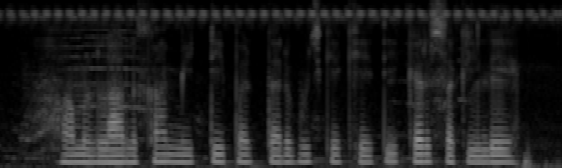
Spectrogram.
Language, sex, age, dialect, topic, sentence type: Magahi, male, 25-30, Western, agriculture, question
